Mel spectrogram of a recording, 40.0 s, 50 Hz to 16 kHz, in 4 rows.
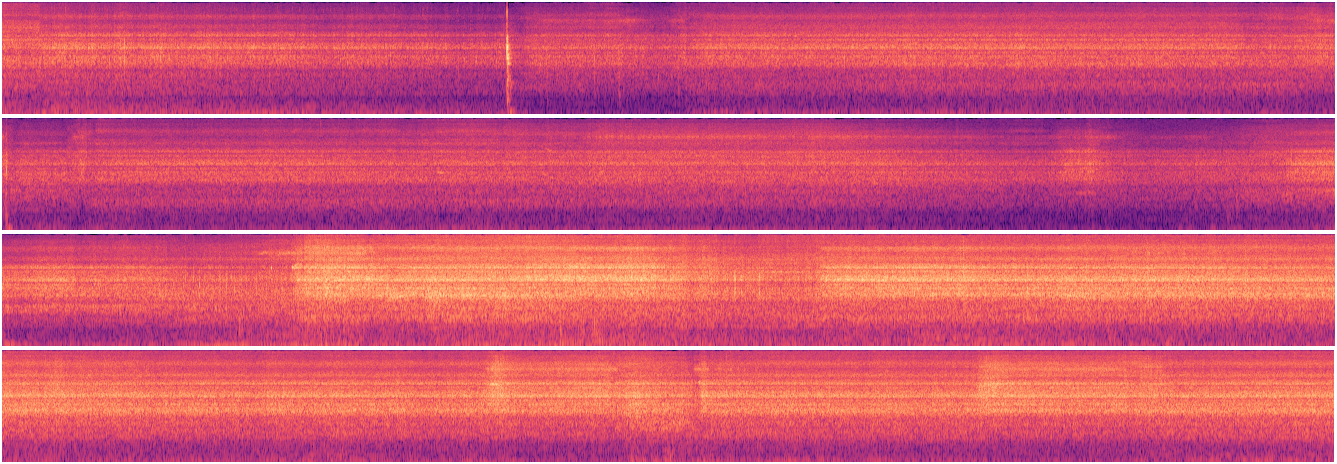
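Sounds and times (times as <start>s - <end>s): wind noise on microphone: 18.8s - 39.9s.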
